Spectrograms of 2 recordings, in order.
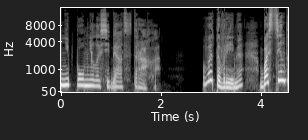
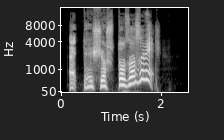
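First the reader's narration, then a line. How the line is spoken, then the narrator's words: Angry witch's question. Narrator (Russian): сердито спросила злая волшебница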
